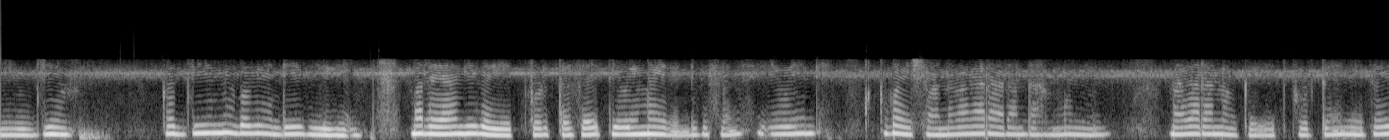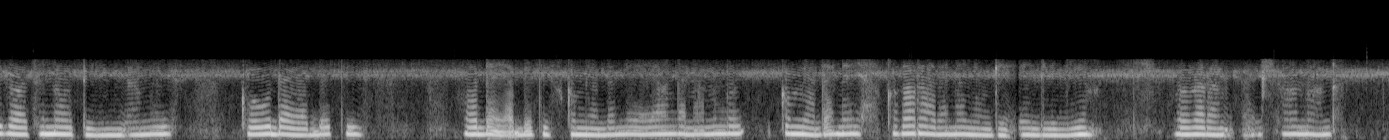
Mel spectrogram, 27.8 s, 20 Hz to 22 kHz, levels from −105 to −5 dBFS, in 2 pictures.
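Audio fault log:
throughout: AMR narrowband mobile codec. The speech is band-limited with nothing above 4 kHz and has a plainly buzzy, synthetic texture. That fits the low-rate AMR-NB mode near 7.4 kbps, where a pulse-driven vocal-tract model leaves little detail in each frame.
3.44–3.56, 7.62–7.79, 15.10–15.20, 23.94–24.12, 26.12–26.48 s: lost AMR speech frames. The decoder repeats the last good pitch and vocal-tract settings at falling gain, so the sound smears and warbles briefly. Gaps run 40–140 ms. The final stretch has scattered losses, each 60 ms at most.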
